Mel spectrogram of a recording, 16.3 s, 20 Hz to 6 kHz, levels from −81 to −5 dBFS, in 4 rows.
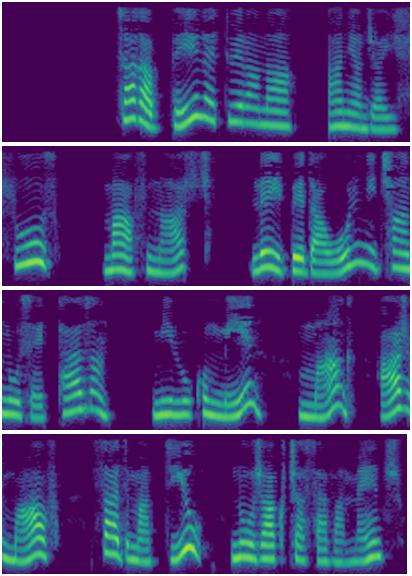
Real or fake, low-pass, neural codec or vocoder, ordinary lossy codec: fake; 5.4 kHz; codec, 16 kHz, 0.9 kbps, LongCat-Audio-Codec; MP3, 24 kbps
